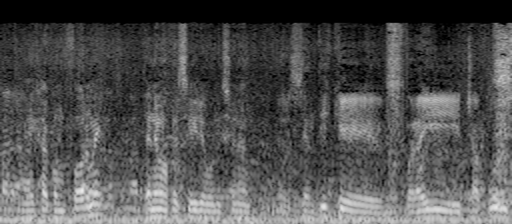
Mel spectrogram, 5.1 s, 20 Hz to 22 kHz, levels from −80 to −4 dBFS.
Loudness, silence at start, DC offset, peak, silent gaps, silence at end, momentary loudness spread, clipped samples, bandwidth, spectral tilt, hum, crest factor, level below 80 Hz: -20 LUFS; 0 s; under 0.1%; -2 dBFS; none; 0 s; 8 LU; under 0.1%; 15 kHz; -4 dB/octave; none; 18 dB; -32 dBFS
